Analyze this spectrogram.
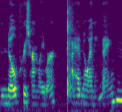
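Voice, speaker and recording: This woman has a fairly low pitch, fairly even intonation and an unremarkable speaking voice. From US Midwest. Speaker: doula sharing her birth story. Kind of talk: podcast interview, personal testimony.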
